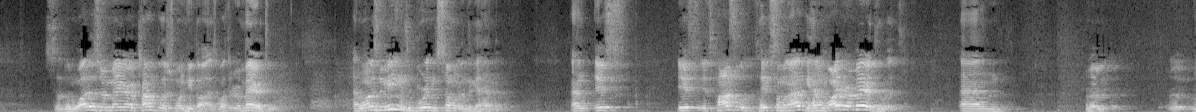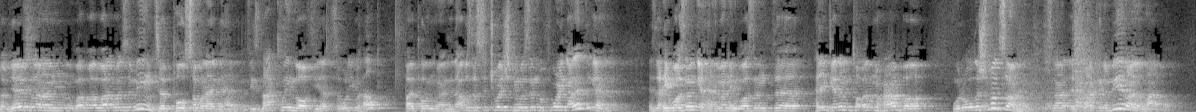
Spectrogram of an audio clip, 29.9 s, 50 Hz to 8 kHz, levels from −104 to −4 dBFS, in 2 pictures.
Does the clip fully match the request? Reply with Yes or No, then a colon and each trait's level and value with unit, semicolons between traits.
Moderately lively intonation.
Yes: average, 4.1 semitones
